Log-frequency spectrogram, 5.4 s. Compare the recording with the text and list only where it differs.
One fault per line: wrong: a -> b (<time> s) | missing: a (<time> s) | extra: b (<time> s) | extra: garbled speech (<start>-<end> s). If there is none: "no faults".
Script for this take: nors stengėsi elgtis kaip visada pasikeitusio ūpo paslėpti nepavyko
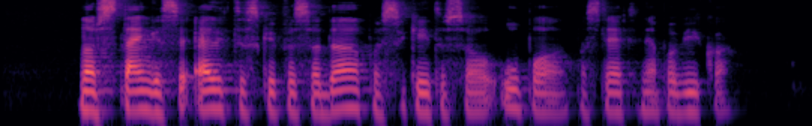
no faults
